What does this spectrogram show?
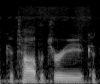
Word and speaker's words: catalpa: Plant some trees that do good with a lot of water, and plant some maybe catalpa or catawba trees, depending on how you say it, for fishing worms and things like that in that area.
